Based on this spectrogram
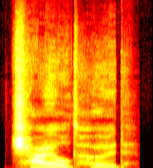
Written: haha

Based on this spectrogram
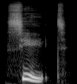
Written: GOOSE

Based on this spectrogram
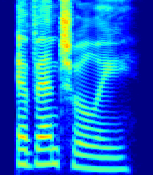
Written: CHURCH

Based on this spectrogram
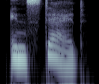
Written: THIS

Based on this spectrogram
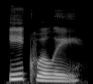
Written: WE

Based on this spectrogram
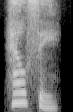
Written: THINK

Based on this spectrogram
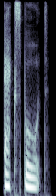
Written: THOUGHT

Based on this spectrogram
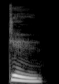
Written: GOOSE

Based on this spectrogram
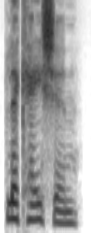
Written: GOAT

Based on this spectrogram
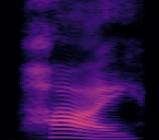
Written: haha

